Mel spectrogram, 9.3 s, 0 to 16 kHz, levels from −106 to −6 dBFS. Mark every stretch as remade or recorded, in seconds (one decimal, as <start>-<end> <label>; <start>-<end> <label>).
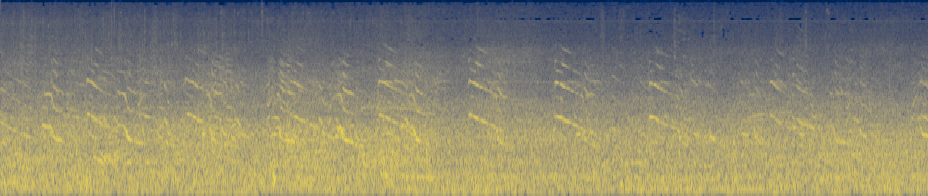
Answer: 0.0-1.9 recorded; 1.9-3.4 remade; 3.4-9.3 recorded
